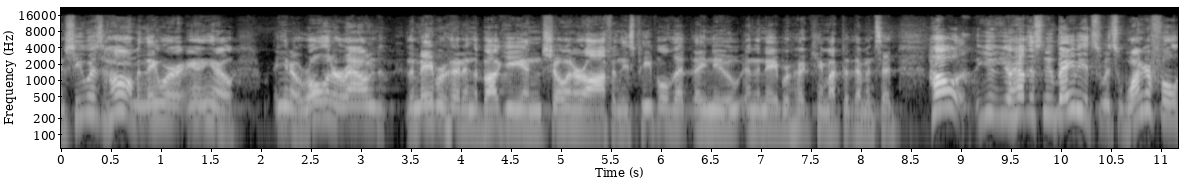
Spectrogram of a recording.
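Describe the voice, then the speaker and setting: The man's voice has a bright, sharp tone. He speaks at a fairly quick pace. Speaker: guest. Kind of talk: sermon. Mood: warm, joking. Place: church. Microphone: headset.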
